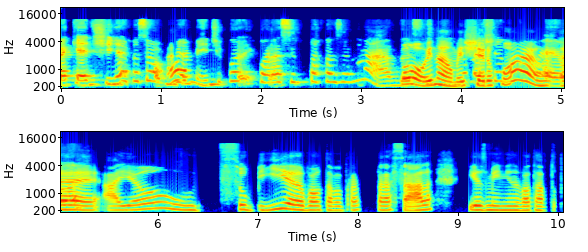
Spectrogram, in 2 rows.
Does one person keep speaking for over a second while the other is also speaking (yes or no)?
yes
